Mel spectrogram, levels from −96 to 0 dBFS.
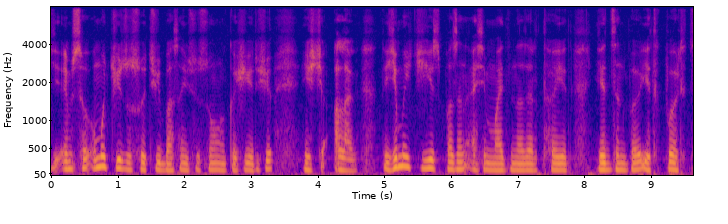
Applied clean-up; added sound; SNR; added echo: none; none; none; none.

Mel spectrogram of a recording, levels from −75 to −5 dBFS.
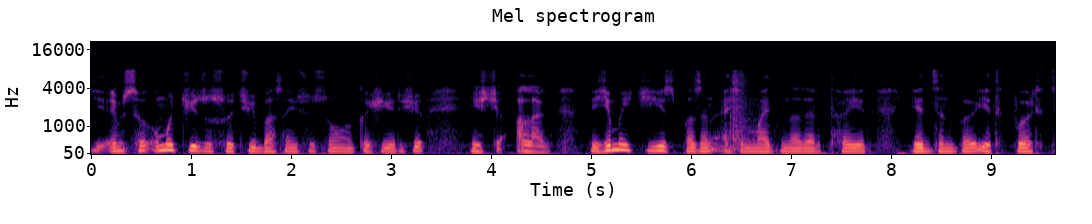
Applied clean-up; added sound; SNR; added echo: none; Explosion; 19 dB; none.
